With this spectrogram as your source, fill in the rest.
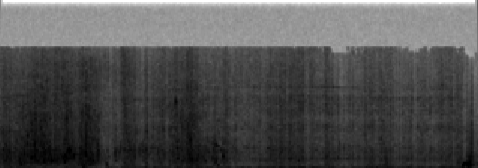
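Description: Water splashes around a moving boat.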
